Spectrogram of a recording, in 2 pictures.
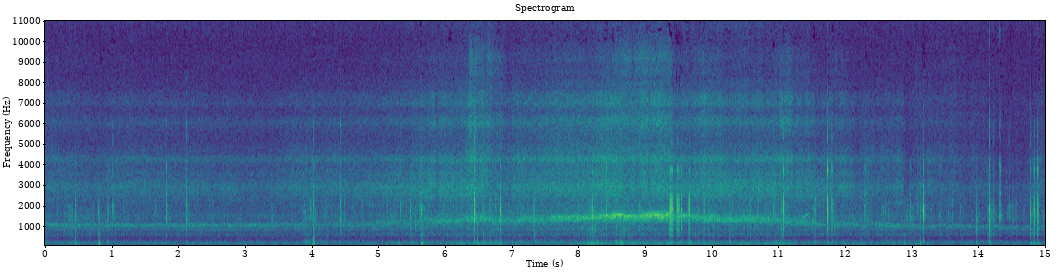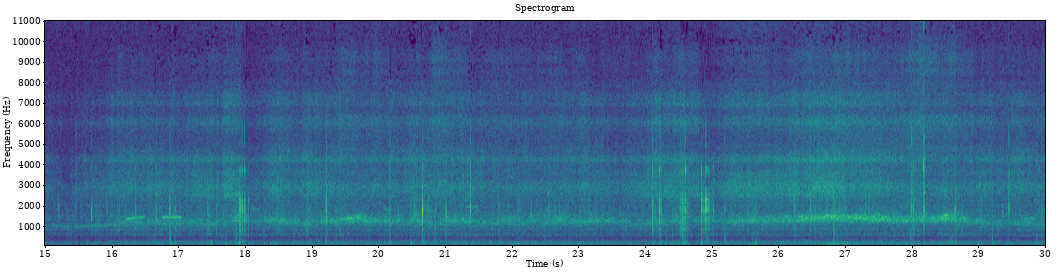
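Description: Air rushing past a hang glider in flight in gusty wind: a steady rushing noise with a low rumble and a high whistle that rises and falls in pitch, louder twice as the airspeed picks up, with scattered sharp ticks and rattles.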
